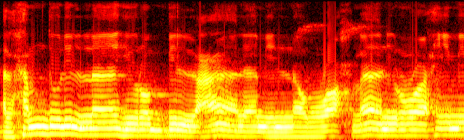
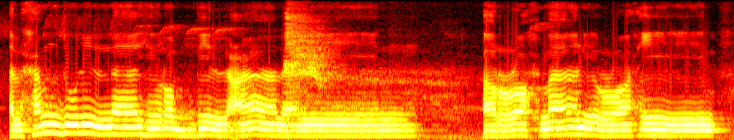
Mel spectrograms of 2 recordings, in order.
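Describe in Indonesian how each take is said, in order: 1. Ayat-ayatnya bersambung tanpa jeda. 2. Ada jeda di antara ayat-ayatnya. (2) "sebaiknya diputus-putus"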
